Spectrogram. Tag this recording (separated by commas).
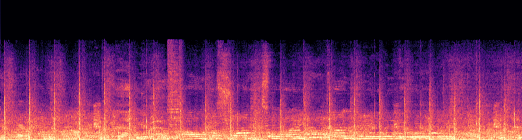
Music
